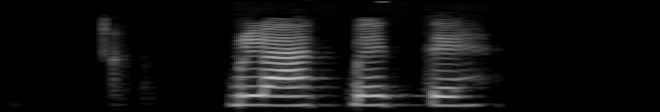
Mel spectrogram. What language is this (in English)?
Gen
